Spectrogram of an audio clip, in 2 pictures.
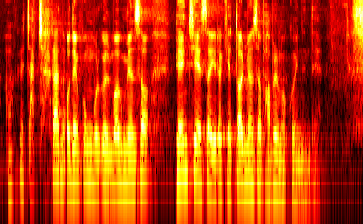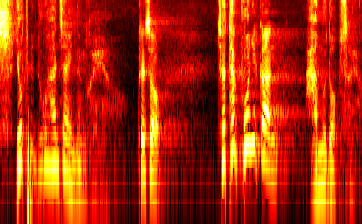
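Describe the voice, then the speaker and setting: A middle-aged man preaching in a church, his fairly high voice rising and falling broadly as he spins a personal story. He mixes humor with emotional moments and leans into each turn of the tale. Long reverb from the sanctuary trails after each phrase. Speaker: pastor. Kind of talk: sermon.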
